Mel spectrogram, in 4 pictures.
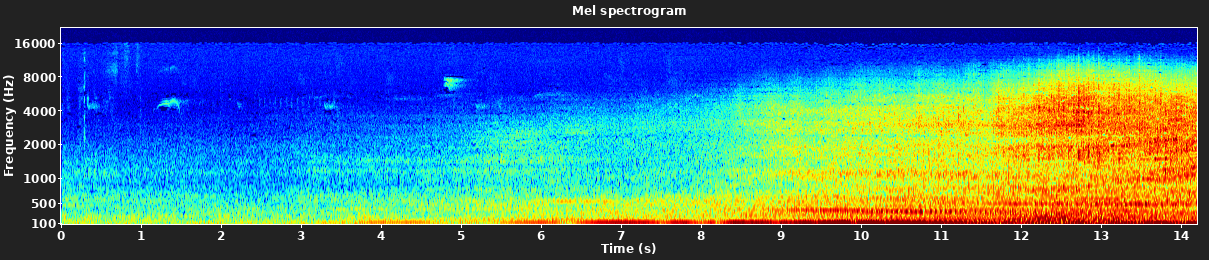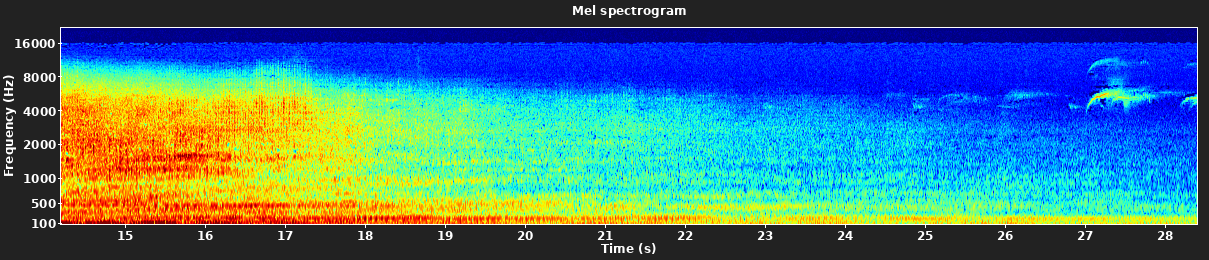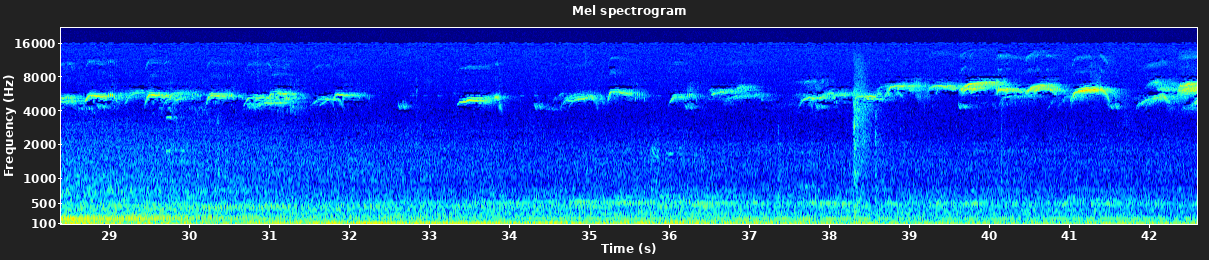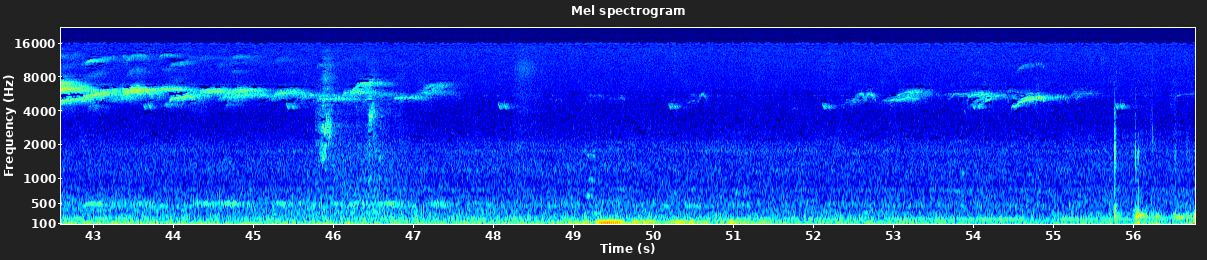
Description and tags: Low passing aeroplane, An-2R (HA-MEN), a bit farther
An-2R (HA-MEN) passing by quite low (biochemical anti-mosquito spray)
Distance: ~400 m
Recorded with Zoom H1, volume: 60
aeroplane, aircraft, airplane, antonov, fly-by, flyby, low-pass, plane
